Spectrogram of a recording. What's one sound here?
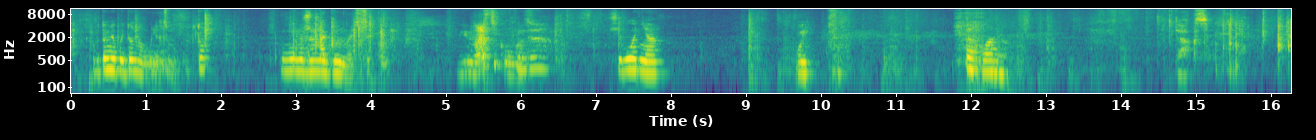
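A teenage girl talks casually, close by.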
